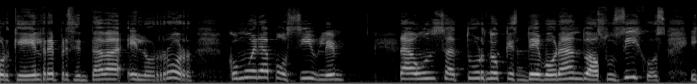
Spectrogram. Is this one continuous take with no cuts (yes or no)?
no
